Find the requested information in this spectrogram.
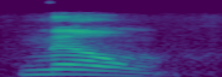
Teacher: no has a very unique sound in Portuguese because it's a nasal sound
